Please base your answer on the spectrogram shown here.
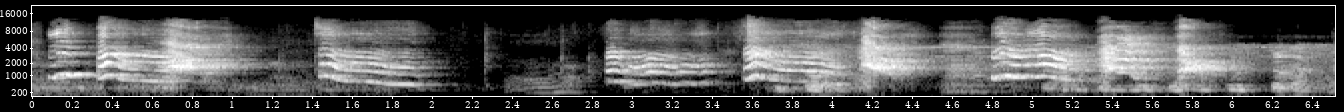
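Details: Shiba Inu puppies whining in high, bending cries that swoop up and fall away, with bursts of yipping in quick succession and a short quiet gap partway through.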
